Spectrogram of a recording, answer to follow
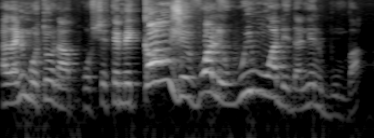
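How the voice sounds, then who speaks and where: A woman's voice: medium pitch, very animated, brisk. A woman journalist from Kinshasa with a Congolese French accent, arguing her case point by point as a guest on a talk show and switching into Lingala phrases. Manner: insistent, argues point by point, mixes in Lingala phrases. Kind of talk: heated talk-show debate.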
